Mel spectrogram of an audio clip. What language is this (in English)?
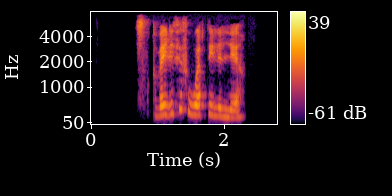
Kabyle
